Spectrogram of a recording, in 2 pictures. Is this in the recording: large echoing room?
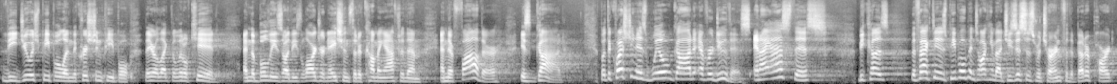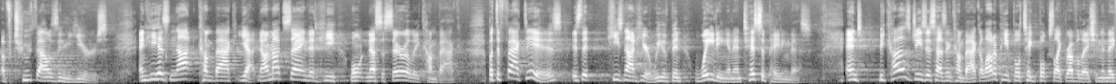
yes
